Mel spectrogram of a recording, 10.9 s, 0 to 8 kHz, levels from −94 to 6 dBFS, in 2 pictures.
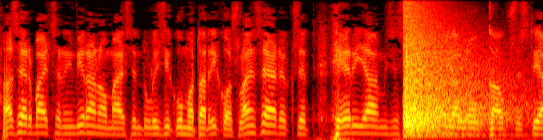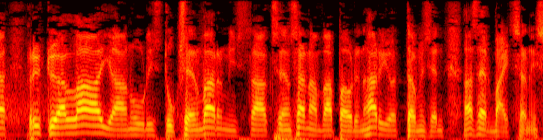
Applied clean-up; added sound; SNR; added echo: none; Clapping; -4 dB; none.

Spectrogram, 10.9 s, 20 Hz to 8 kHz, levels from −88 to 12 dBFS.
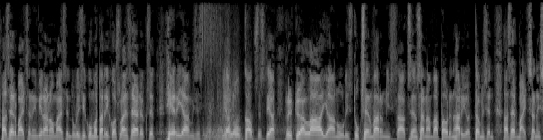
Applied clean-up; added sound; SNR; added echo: neural separator model SepFormer DNS4.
